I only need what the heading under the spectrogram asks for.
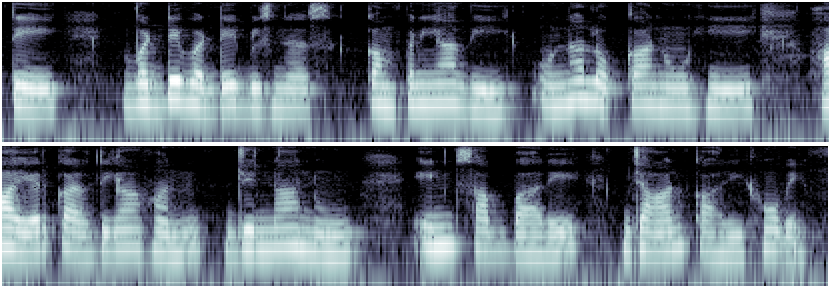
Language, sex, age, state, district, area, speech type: Punjabi, female, 18-30, Punjab, Jalandhar, urban, spontaneous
